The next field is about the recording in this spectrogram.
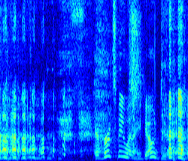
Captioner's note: laughter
